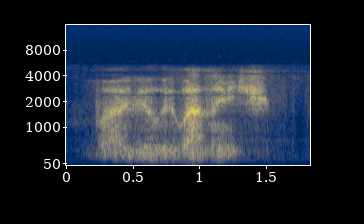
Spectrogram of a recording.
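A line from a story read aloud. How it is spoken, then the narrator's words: Angry whisper. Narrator (Russian): сказал шепотом и злобно Лазовский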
